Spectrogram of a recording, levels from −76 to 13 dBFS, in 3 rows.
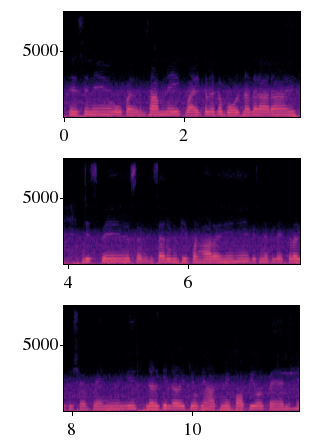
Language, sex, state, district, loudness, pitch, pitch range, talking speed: Hindi, female, Chhattisgarh, Balrampur, -26 LUFS, 215 Hz, 210-230 Hz, 180 wpm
